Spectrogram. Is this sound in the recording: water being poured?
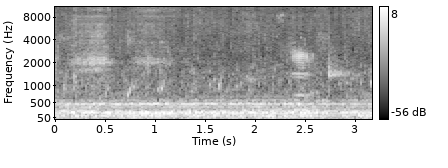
yes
